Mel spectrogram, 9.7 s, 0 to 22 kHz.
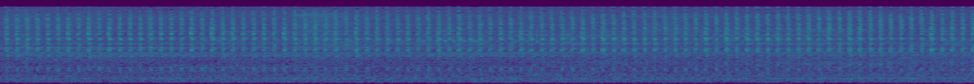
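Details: Cooler Master Real Power Pro 550W PC power supply making fast, fairly regular ticking of around two or three a second over a steady fan hiss.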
